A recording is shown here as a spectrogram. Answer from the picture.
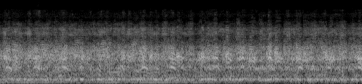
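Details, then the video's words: A flock of farm ducks quacking all together, rough nasal calls overlapping into an unbroken, busy wall of sound with slight swells and dips in volume. "Relaxing Duck Sounds: Quacking, Splashing & Nature Ambience"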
